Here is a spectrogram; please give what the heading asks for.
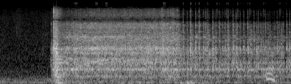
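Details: Free Tecumseh HH60 6HP horizontal-shaft tiller engine, electric start run from a 12-volt jumper pack with the spark plug out: starter whirs fast and free with no chuffing or load pulses, so it cranks without compression.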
